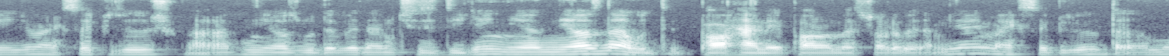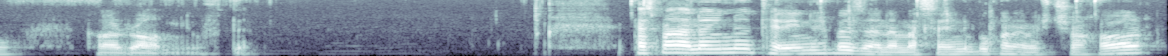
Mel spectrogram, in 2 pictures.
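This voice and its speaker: In a screen-recorded coding tutorial, a university lecturer walks through his code in a dark-toned, medium-pitched voice. His speech is full of fillers and restarts as he thinks aloud.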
